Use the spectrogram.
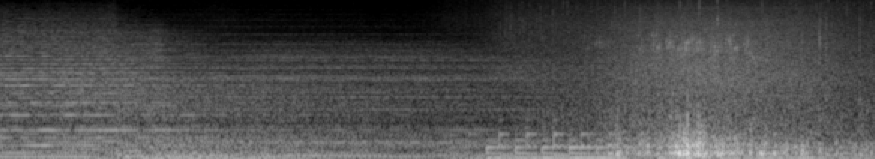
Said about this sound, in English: A monsoon storm on the coast of an island in the Indian Ocean. But this is not a normal tropical island. This is Madagascar.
